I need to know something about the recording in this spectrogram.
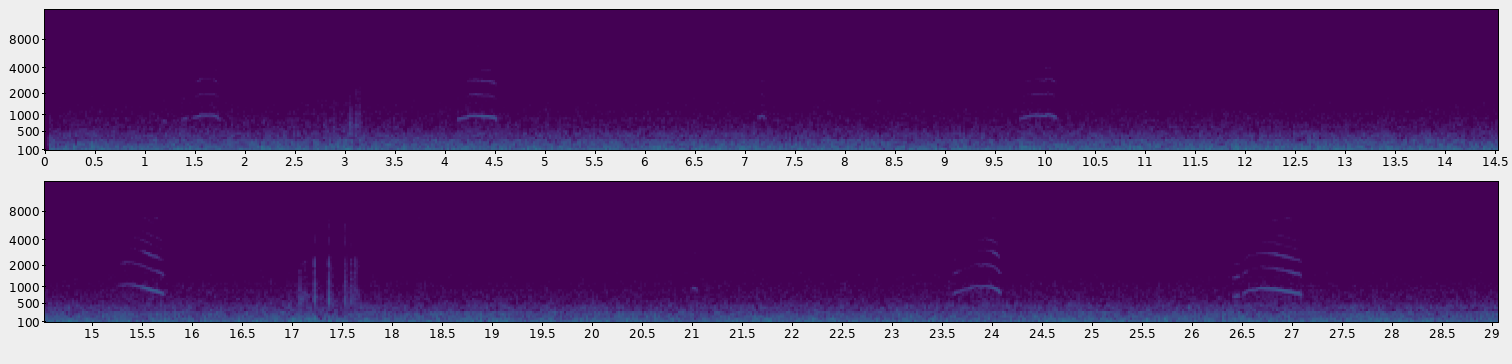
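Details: A sleeping kitten snores, making soft, high, squeaky whistles every few seconds over a steady low rumble.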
